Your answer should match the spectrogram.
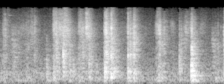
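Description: Oracle cards being handled and drawn from a deck: a run of short card flicks and taps, about half a dozen in quick succession.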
